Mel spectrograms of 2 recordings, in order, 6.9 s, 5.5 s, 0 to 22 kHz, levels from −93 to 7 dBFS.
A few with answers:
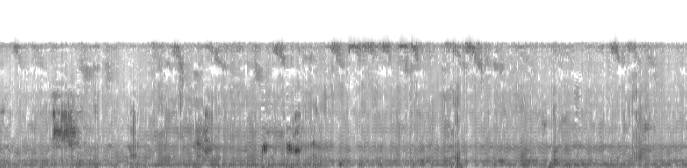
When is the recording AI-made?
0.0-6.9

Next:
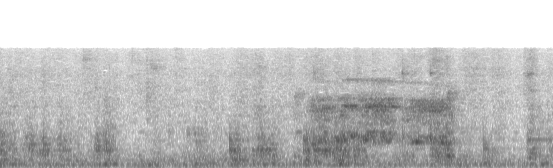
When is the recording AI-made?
3.7-4.4

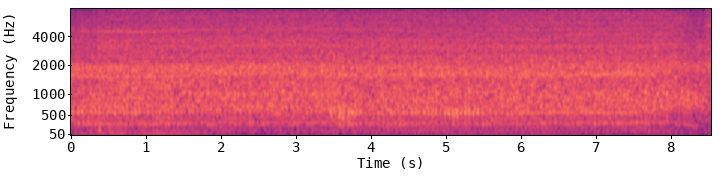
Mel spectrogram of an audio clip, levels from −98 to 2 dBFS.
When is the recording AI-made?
0.0-3.6

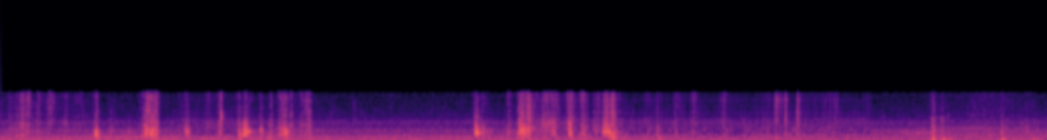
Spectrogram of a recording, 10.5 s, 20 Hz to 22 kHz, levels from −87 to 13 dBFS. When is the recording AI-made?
1.8-2.4; 5.2-8.7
